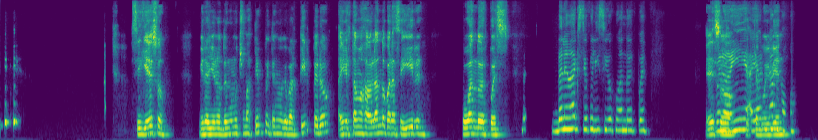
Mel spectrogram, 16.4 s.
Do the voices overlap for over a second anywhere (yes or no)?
yes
